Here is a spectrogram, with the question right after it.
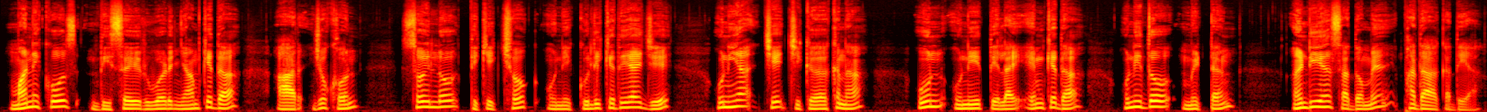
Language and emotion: Santali, neutral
